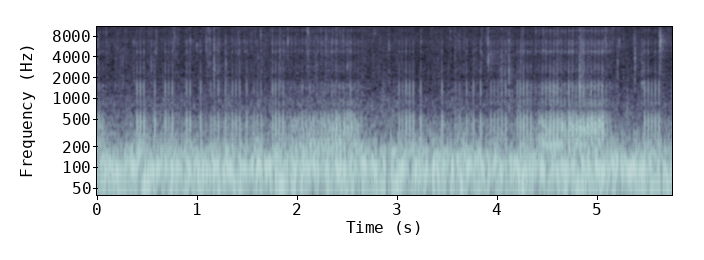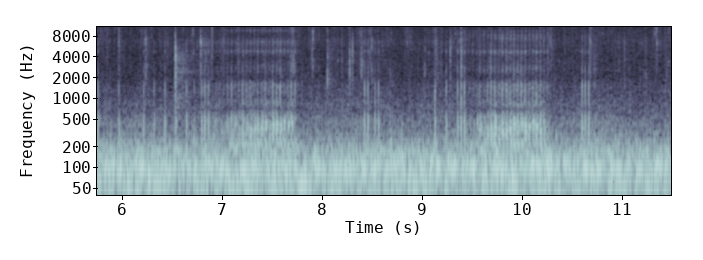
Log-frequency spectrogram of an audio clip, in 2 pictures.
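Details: Domestic cat purring continuously beside a fireplace in autumn, the deep rumble brightening on each breath roughly every two to three seconds across several cycles, with irregular wood crackles throughout.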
